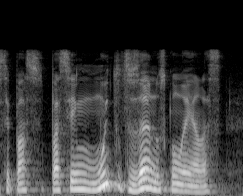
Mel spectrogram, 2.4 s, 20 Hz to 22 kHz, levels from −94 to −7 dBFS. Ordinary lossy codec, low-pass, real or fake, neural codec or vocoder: none; none; real; none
